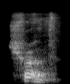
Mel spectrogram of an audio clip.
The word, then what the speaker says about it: Schroth: There's no E, it's just Schroth.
